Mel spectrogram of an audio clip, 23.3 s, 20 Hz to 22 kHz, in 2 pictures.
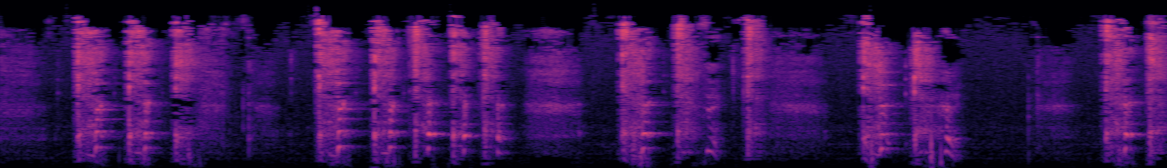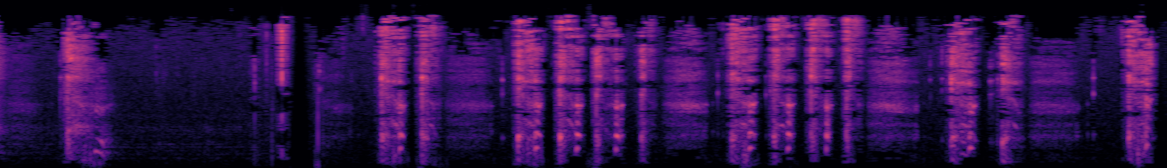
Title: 咳が止まらない 25 cough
